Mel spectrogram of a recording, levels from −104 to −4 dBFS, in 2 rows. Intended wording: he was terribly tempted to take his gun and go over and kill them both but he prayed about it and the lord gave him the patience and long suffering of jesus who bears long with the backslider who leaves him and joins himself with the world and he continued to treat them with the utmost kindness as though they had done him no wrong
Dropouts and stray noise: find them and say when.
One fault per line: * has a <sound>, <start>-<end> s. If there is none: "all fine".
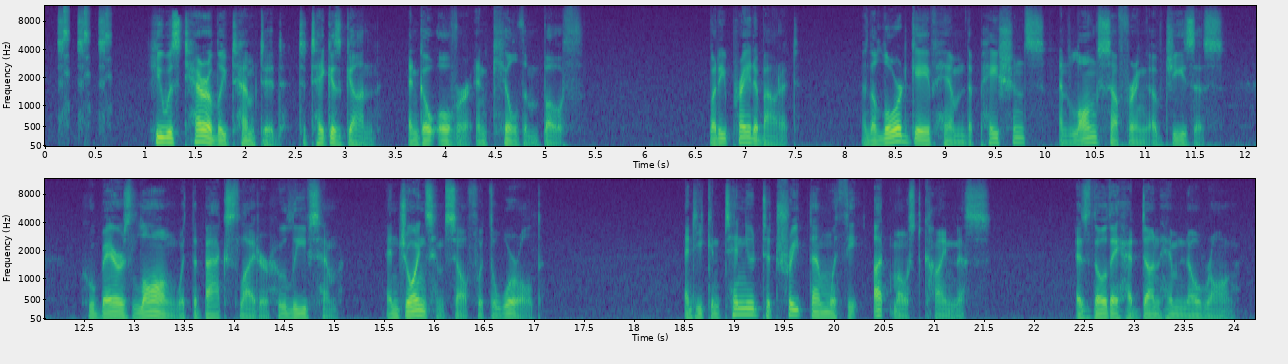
* has a laugh, 0.1-0.7 s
